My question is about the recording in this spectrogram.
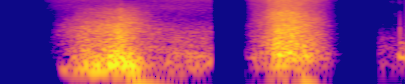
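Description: Two whoosh sound effects of a logo intro sting. The first swells up about a third of a second in and cuts off suddenly, and the second is shorter.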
